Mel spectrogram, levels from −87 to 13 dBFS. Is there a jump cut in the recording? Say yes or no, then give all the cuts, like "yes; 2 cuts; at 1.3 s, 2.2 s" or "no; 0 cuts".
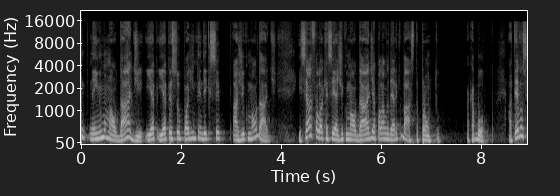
yes; 1 cut; at 1.5 s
